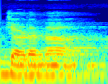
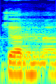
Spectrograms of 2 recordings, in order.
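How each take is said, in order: First: चढ़ना with a retroflex flap, not r; correct pronunciation. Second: चरना with a tapped r; wrong pronunciation. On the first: Teacher corrects the misspelt word, correctly pronounced. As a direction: say चढ़ना as "chadhna". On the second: Teacher rejects the misspelt word, mispronounced. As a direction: say चरना as "charna", no retroflex. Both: Shown as a demonstration. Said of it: "चरना नहीं".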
